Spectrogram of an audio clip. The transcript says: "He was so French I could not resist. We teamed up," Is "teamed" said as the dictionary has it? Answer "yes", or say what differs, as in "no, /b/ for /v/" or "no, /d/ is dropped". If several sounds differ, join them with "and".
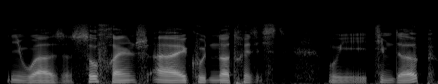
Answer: yes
